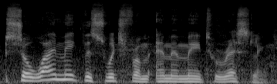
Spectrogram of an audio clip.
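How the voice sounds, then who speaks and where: A man playing a stern, skeptical interviewer in a video game cutscene, with a measured, challenging manner. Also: medium pitch, sing-song, a little mellow, slight background noise, close to an everyday voice. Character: stern, skeptical male interviewer at wrestling tryout.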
